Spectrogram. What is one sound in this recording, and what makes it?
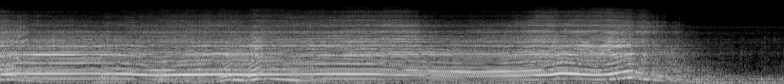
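A motorcycle engine roars loudly, revving up and down.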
